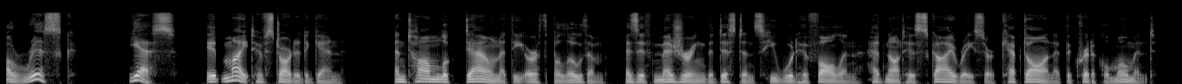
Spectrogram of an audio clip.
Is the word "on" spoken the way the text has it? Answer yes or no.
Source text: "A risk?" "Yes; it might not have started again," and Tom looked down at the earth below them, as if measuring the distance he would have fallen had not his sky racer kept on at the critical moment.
yes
